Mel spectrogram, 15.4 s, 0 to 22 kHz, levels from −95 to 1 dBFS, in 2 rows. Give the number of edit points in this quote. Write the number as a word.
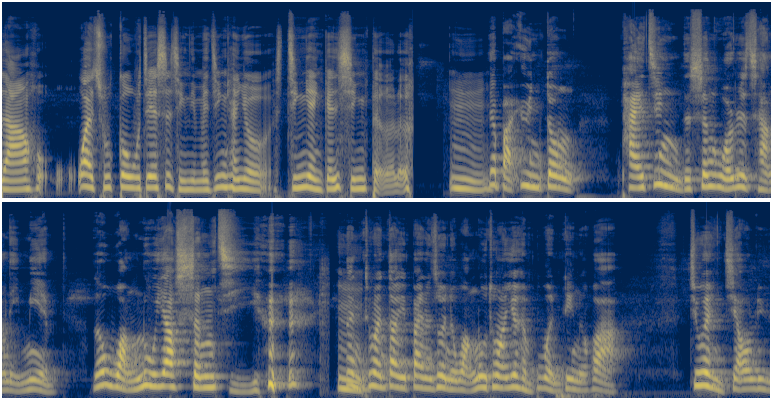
two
